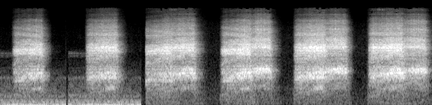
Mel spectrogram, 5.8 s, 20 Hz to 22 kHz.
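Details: Harris's hawk giving harsh, raspy, broadband screeches about 0.6 seconds long, repeated roughly once a second in a steady series, with a faint low rumble under the first two calls.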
